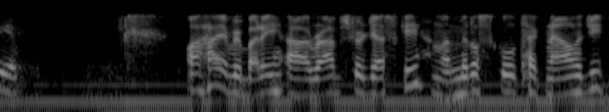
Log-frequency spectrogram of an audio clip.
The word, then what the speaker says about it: Zdrojewski: to our next presenter, who is patiently waiting, and I'm going to win a badge if I pronounce his name correctly. It's Rob Zdrojewski.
